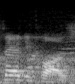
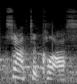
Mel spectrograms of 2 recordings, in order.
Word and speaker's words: Santa Claus: I've dressed up like Sandy Claus. Sandy Claus. So it's Santa Claus.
